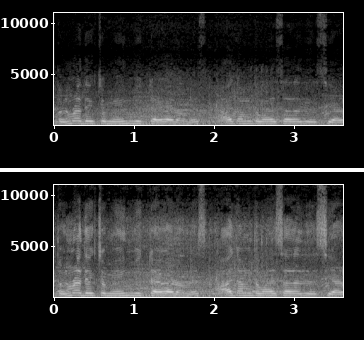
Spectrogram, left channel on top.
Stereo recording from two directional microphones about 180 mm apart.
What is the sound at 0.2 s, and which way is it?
Speech, centre (ahead or behind).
